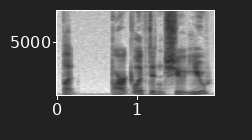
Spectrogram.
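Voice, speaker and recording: A man's voice: medium pitch, a little slow, sharp tone, no room sound, studio quality. A man voicing an exasperated, doubting pianist in a short story reading, questioning in an incredulous way. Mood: doubtful. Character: exasperated, doubting male pianist narrator named Andre.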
